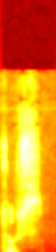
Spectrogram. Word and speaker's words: tous: pose pas la question puisque tous bah ils se prononcent tous il y a donc un S la mariée était toute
